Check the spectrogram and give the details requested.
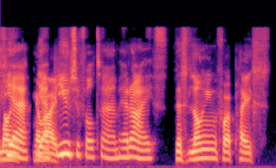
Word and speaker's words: hiraeth: And you have this Welsh term, which I'm going to mispronounce, because is it hiraeth? This hiraeth, kind of hiraeth. Beautiful term, hiraeth.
